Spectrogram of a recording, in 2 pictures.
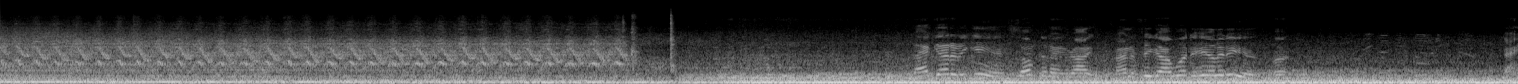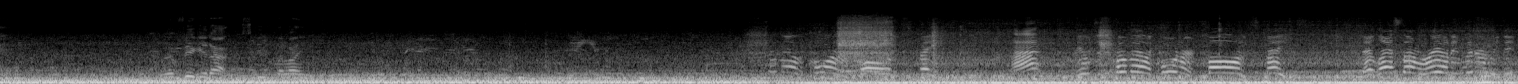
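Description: Dirt-track crate race car's engine running hard at high revs, heard from inside the cockpit. About six seconds in it changes suddenly to a race car engine idling with a low, steady rumble, with voices over it.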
